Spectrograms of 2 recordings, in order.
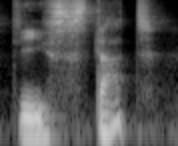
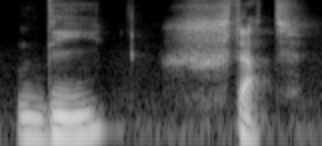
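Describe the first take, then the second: First: Stadt begins with a plain s sound. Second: Stadt begins with an sh sound. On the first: The speaker calls it wrong. "It's not die Stadt" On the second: The speaker calls it right. "it's die Stadt ... you can imagine an S H here"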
